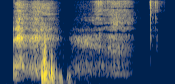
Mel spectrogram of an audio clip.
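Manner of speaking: loud, breathy burst of real laughter; sudden loud laugh. Real, not acted. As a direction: crack up out loud at yourself. Laughs at calling himself a loser.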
